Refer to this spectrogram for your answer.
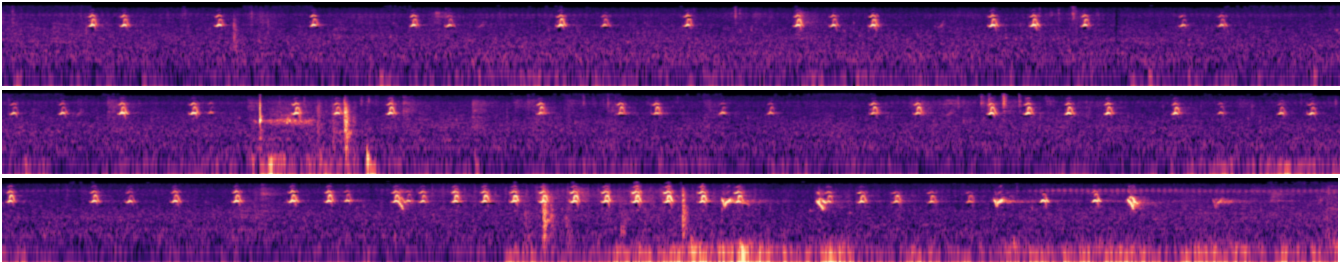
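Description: bird, bird calling

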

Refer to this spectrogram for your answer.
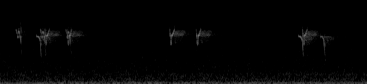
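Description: bird, bird calls

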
